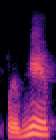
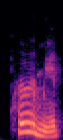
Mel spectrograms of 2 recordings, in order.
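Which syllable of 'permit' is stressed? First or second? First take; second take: second; first. First: The stress is on the second syllable. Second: The stress is on the first syllable. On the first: The word is used as a verb. "which is a verb, the stress is on the second syllable" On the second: The word is used as a noun. "if it is a noun, such as in the word permit, the stress is on the first syllable"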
